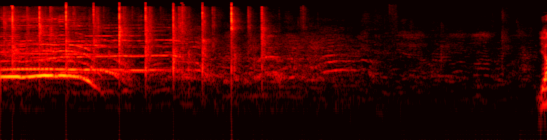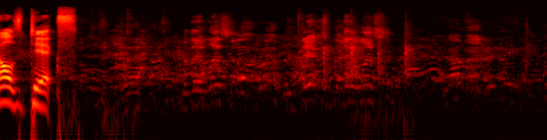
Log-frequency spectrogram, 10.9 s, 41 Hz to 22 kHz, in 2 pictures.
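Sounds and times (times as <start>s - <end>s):
comedy-show audience member loud whoop sliding down in pitch: 0.0s - 2.1s
comedy-show audience clapping: 0.0s - 3.4s, 8.4s - 9.8s
speech: 5.4s - 6.3s.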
